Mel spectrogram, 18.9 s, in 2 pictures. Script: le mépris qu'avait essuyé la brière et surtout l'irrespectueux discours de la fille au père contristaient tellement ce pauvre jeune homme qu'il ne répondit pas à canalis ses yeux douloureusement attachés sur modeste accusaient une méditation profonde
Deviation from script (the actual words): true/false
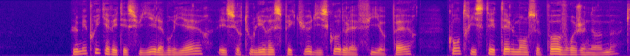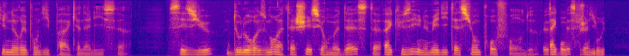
true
